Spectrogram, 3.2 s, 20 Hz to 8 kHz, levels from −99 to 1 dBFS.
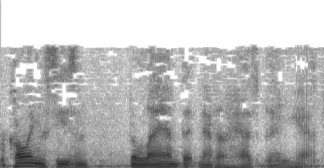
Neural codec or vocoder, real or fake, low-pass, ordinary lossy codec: codec, 44.1 kHz, 2.6 kbps, DAC; fake; 7.2 kHz; MP3, 24 kbps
